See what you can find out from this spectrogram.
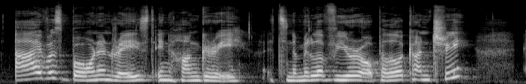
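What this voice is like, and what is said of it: Slight foreign accent. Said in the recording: “a little bit of an accent”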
